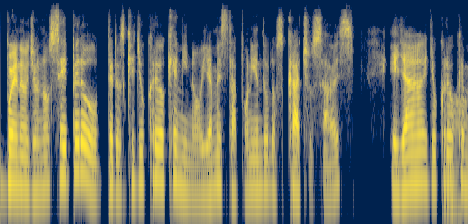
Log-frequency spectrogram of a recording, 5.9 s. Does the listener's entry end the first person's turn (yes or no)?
no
